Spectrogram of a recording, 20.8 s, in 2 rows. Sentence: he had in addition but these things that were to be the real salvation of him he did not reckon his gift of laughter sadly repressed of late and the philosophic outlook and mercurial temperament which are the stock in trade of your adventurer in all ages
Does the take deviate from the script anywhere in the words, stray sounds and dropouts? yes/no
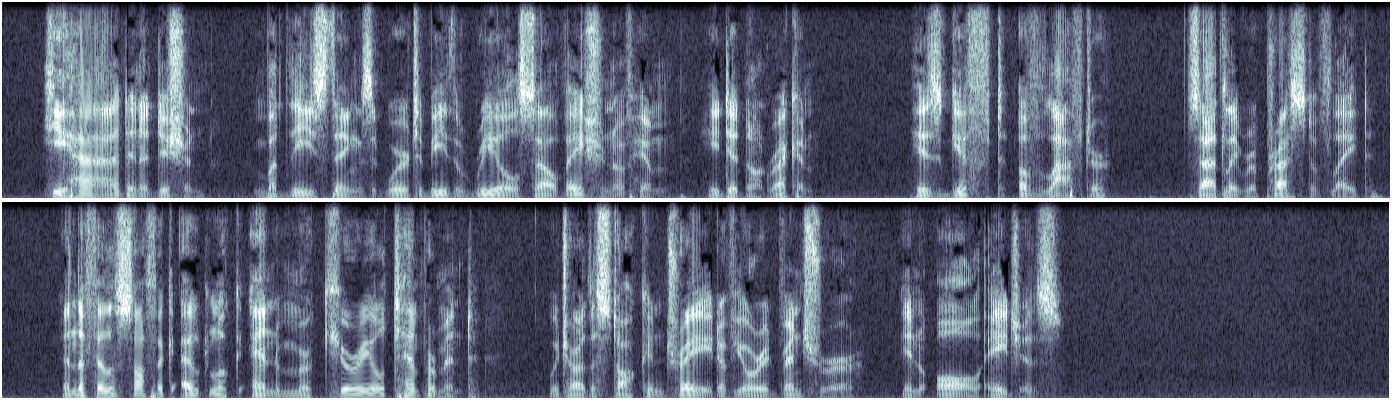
no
